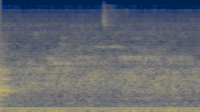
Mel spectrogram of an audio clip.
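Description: Steady low hum with faint hiss, and no distinct event: the background noise of a home recording.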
